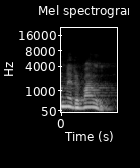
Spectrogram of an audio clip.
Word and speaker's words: Nerval: Y me salió Nerval, no sé, me salió así, Nerval, sonaba bien, Nerval, suena como nervio, Nerval.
